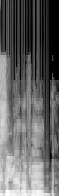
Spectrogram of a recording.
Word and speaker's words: acetaminophen: pick up a packet of ibuprofen or acetaminophen. I know I'm not pronouncing that correctly. I can't seem to get my say it for me. – Acetaminophen. – Minophen. Emphasis on the min.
